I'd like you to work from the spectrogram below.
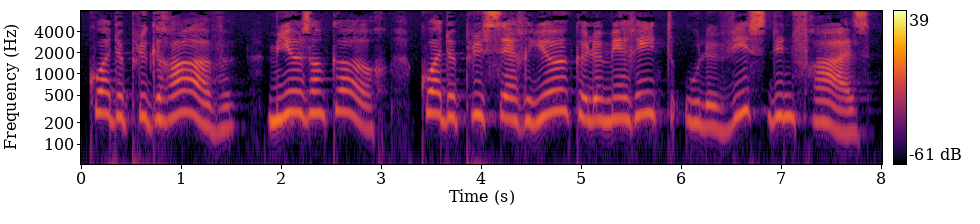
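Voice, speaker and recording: Woman doing a pompous old man, pedantic, slow and careful, fairly high voice. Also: a little mellow. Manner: pedantic, weighs every word. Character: fussy pompous elderly male parishioner.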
